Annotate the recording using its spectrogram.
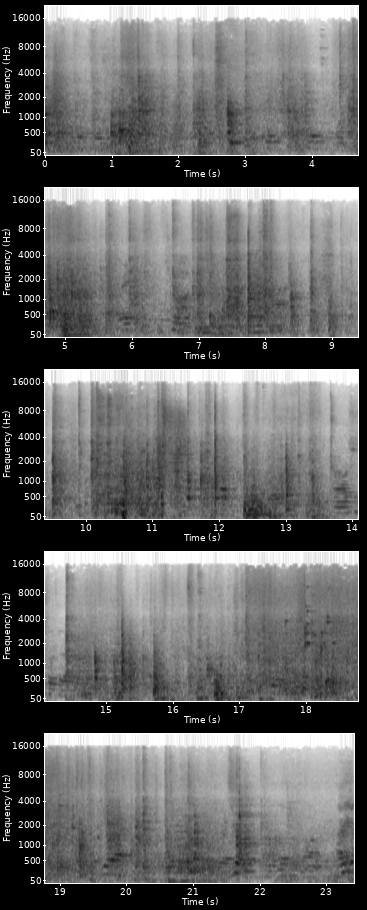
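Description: Indistinct voices mixed with repeated knocks, bangs and clatter as household junk and furniture are handled and moved.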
